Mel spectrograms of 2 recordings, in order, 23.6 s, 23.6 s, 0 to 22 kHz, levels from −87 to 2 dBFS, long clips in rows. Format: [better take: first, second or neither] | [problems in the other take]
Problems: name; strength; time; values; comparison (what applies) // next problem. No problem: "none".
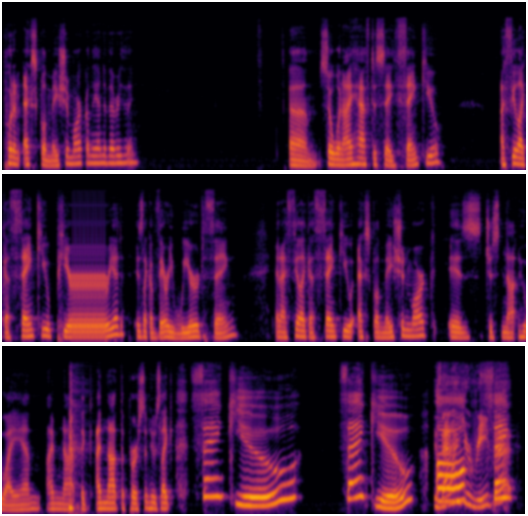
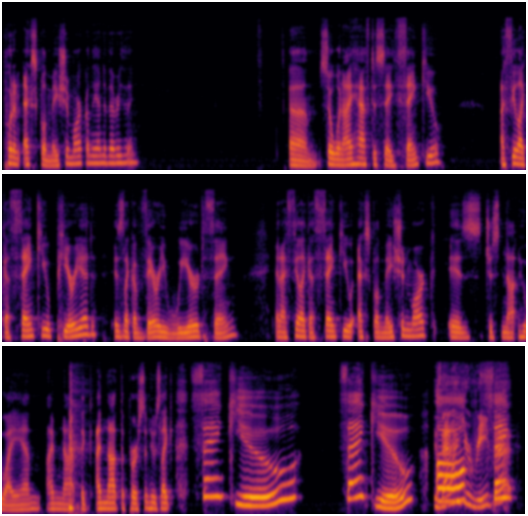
second | audio freezing; at 9 s for 0.5 s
